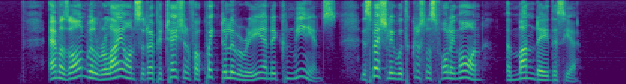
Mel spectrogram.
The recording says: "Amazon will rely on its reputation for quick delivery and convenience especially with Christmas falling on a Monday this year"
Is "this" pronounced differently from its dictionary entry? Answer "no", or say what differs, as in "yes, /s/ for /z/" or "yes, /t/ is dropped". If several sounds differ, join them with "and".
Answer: no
